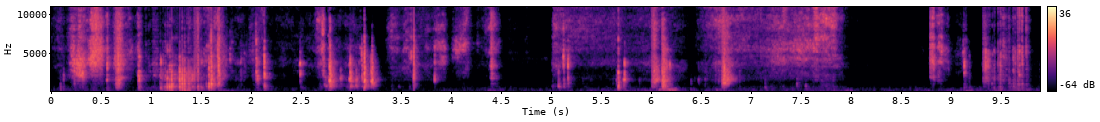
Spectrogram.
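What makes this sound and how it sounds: Fingertips with long nails rub, smooth and turn the thin glossy paper pages of an open Essence magazine lying flat on a dark surface. Bright, crisp rustles, crinkles and sliding swishes come in short bursts and longer sweeps, separated by brief quiet gaps, with no low-end weight.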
